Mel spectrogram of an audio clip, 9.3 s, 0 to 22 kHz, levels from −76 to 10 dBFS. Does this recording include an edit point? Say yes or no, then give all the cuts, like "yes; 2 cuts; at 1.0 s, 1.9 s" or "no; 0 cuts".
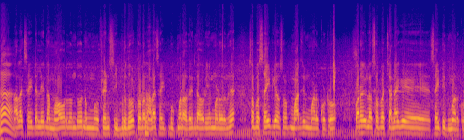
no; 0 cuts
